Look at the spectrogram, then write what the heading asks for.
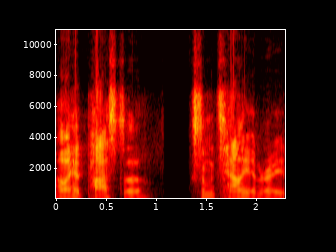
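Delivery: ordinary delivery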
